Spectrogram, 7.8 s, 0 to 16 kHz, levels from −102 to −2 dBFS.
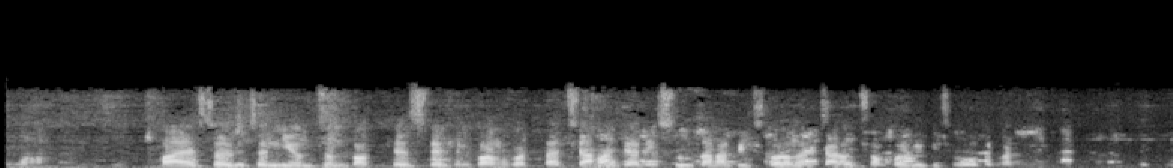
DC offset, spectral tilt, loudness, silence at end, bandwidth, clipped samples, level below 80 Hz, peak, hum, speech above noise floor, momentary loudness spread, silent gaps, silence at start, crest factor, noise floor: under 0.1%; -3.5 dB/octave; -19 LUFS; 0.2 s; 8 kHz; under 0.1%; -66 dBFS; 0 dBFS; none; 28 dB; 13 LU; none; 0.05 s; 20 dB; -47 dBFS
